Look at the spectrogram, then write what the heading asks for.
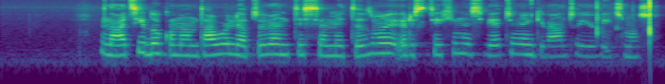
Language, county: Lithuanian, Kaunas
